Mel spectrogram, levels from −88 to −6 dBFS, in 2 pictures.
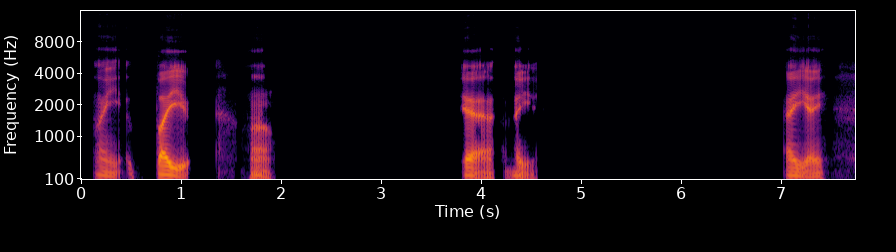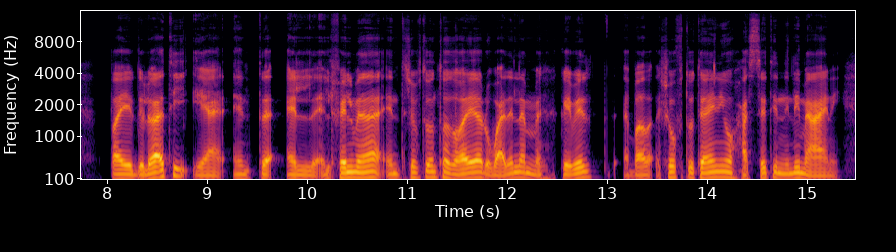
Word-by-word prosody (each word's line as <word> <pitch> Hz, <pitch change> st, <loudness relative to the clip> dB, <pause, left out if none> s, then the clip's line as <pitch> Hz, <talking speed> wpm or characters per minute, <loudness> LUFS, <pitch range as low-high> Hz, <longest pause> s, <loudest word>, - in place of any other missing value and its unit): أيوه، 80 Hz, -5 st, -9 dB, 0.4 s
طيب، -, -, -1 dB, 0.6 s
أه. -, -, -9 dB, 1.9 s
ياه! -, -, -3 dB
مي -, -, -10 dB, 2.5 s
أيوه، 80 Hz, -5 st, -4 dB
أيوه. 70 Hz, -, -8 dB, 0.6 s
طيب 95 Hz, -1 st, +3 dB
دلوقتي، 135 Hz, -, +4 dB
يعني، 85 Hz, -3 st, -2 dB
أنت 95 Hz, -2 st, -6 dB, 0.2 s
ال 90 Hz, -2 st, -1 dB
الفيلم 115 Hz, +8 st, +3 dB
ده 120 Hz, +2 st, +5 dB
أنت 100 Hz, -3 st, -4 dB
شُفته 120 Hz, +2 st, -3 dB
وأنت 125 Hz, -1 st, -2 dB
صغير، 110 Hz, +3 st, +5 dB
وبعدين 105 Hz, -, +1 dB
لمّا 110 Hz, -7 st, -1 dB, 0.2 s
كبرت 110 Hz, +7 st, +1 dB, 0.3 s
ب 85 Hz, +2 st, -1 dB
شُفته 120 Hz, -2 st, -2 dB
تاني 120 Hz, +3 st, +2 dB
وحسيت 110 Hz, +1 st, -2 dB
إن 105 Hz, -2 st, -1 dB
له 115 Hz, -, +3 dB
معاني. 80 Hz, -5 st, +1 dB
100 Hz, 110 wpm, -25 LUFS, 85-115 Hz, 2.5 s, ده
